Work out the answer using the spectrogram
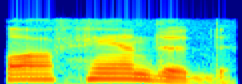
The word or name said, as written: offhanded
